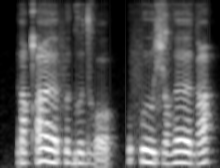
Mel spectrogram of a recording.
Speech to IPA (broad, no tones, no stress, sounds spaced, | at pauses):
ɾ ə qʼ ɜː f ə ɡ ʊː dʱ ɔ̰ | f ʊː ɕ ɒ ɦ ɜː ɡ ɑ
